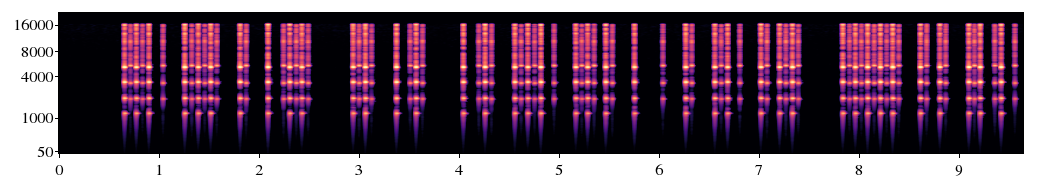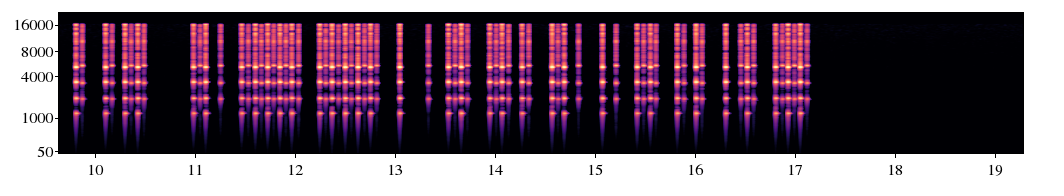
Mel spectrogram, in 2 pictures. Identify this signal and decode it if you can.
Morse code (American railroad code), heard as a telegraph sounder, hand-sent with a straight key. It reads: USED IN NUCLEAR POWER APPLICATIONS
